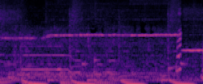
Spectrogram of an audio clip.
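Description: Background music with a steady beat of low, falling bass notes, about three a second, under a high held tone.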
